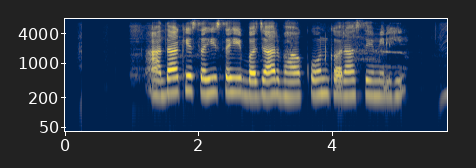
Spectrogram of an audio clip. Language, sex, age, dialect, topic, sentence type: Chhattisgarhi, female, 25-30, Eastern, agriculture, question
